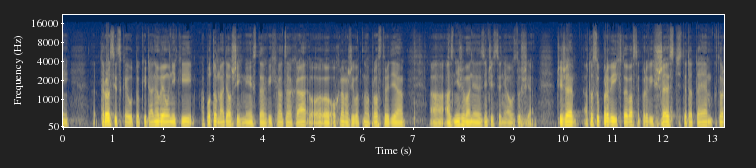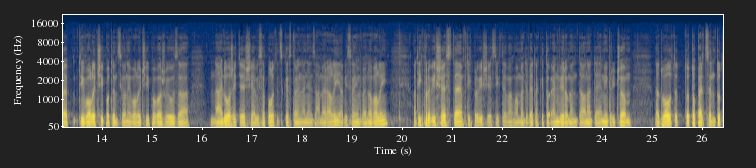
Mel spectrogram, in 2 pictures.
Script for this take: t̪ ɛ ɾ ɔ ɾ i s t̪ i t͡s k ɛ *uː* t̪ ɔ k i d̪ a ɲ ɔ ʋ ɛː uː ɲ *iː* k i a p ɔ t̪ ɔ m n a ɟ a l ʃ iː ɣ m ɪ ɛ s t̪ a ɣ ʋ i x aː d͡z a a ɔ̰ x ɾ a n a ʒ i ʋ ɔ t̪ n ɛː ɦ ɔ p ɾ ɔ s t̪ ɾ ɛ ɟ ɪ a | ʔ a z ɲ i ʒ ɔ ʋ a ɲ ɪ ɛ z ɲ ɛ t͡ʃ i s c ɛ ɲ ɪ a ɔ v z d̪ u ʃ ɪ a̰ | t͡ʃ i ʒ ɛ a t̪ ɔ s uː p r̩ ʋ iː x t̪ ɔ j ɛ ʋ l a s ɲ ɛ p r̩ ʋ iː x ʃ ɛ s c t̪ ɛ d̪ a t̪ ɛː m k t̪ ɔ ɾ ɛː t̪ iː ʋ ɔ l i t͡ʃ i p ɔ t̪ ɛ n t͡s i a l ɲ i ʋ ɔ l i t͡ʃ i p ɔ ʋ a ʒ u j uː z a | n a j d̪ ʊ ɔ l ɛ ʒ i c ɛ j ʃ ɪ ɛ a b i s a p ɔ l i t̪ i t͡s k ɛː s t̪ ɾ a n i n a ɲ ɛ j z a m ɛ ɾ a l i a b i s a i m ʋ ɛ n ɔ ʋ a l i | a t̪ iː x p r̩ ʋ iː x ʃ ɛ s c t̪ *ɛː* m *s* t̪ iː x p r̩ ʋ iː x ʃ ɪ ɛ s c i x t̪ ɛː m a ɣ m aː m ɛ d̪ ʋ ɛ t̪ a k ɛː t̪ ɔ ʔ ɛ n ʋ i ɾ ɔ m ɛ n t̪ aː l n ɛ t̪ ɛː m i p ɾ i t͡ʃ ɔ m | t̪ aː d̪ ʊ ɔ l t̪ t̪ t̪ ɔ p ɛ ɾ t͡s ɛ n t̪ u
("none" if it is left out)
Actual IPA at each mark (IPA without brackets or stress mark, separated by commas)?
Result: uː, i, ɛː, f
